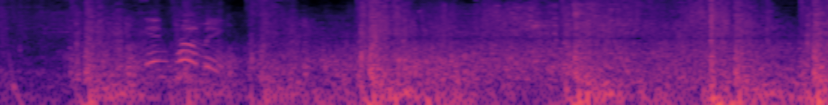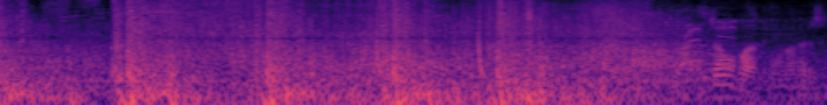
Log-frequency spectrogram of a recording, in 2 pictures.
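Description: Energy blasts explode with loud bangs.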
